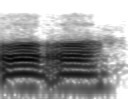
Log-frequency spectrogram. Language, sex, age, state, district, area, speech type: Manipuri, male, 30-45, Manipur, Chandel, rural, conversation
